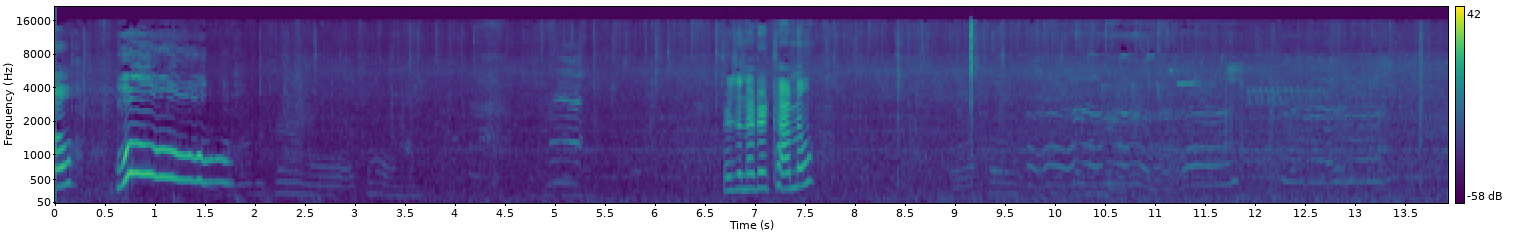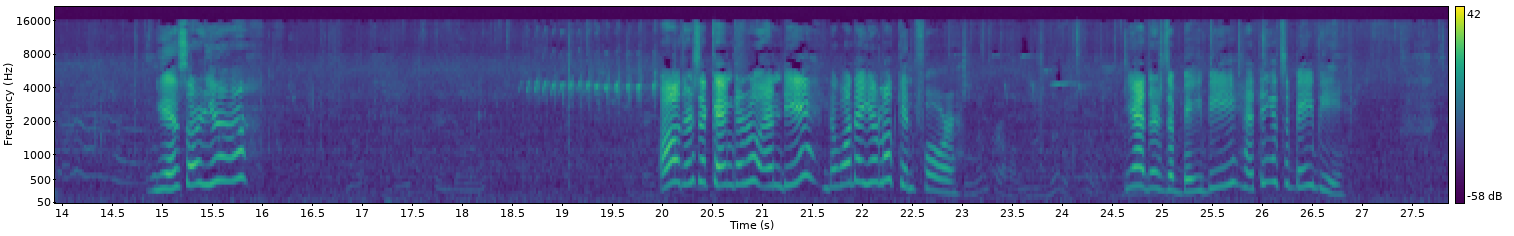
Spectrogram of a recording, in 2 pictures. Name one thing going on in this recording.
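A small child squeals and babbles loudly close by.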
